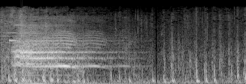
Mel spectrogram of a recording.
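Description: horse rearing

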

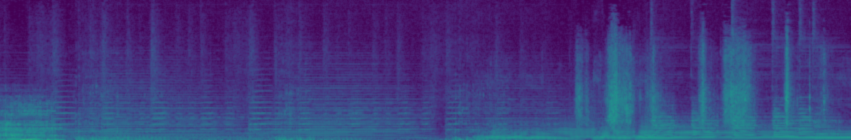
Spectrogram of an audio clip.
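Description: lion roaring

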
